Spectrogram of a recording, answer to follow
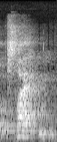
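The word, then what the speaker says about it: platen: thing is called the Platinum rhymes with flattened it's just a big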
